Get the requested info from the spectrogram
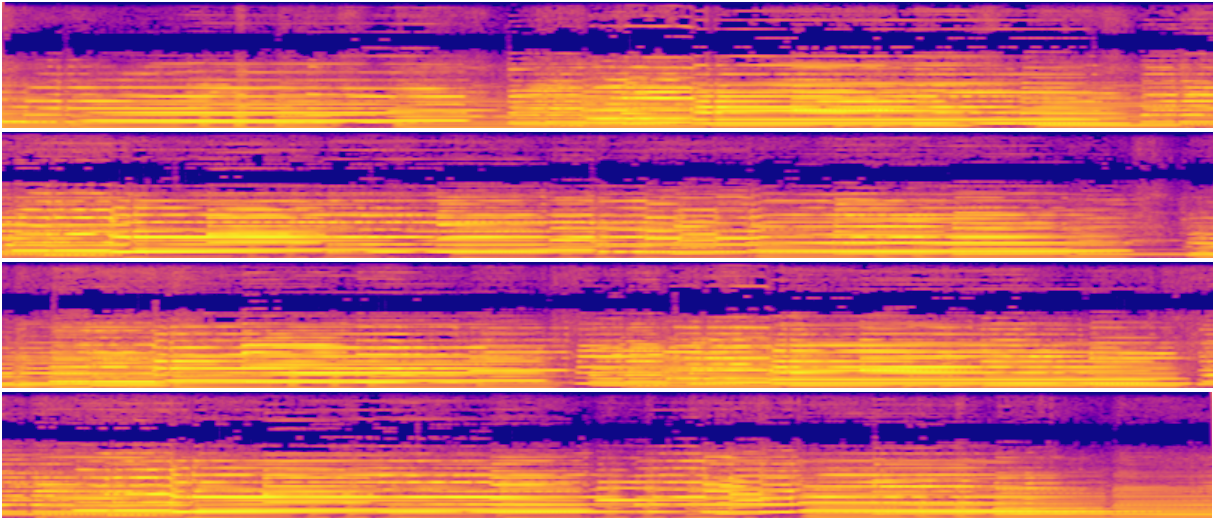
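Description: A small wind ensemble playing: clarinets carry the melody over a low brass bass line of long held notes, with short breaks in the phrasing about halfway through and again a few seconds later.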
